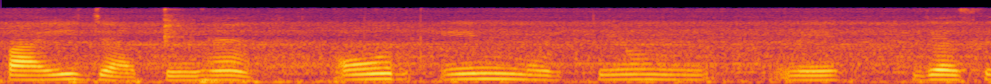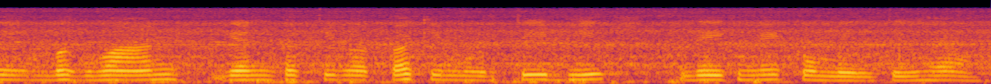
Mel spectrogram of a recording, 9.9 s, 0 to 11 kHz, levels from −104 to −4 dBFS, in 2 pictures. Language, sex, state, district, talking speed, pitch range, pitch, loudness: Hindi, female, Punjab, Fazilka, 110 wpm, 175-190 Hz, 180 Hz, -20 LUFS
